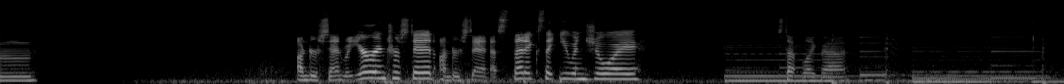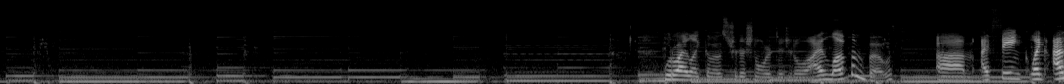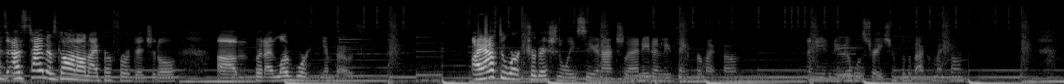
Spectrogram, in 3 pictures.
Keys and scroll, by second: 29.7 ctrl+z.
